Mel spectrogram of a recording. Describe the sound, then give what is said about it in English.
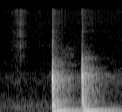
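Two firm knocks on a door in quick succession, solid with a short resonant decay after each. No voices accompany them. “We're knocking at the door.”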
